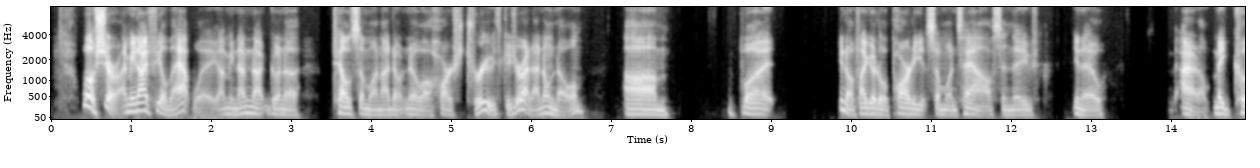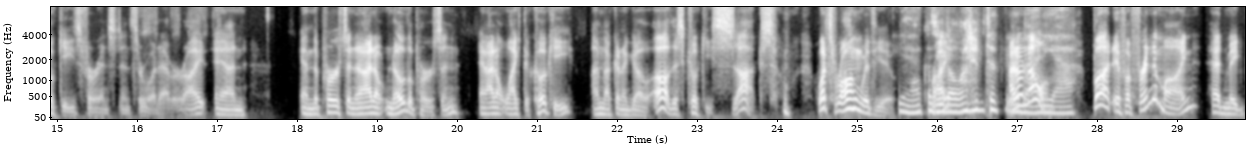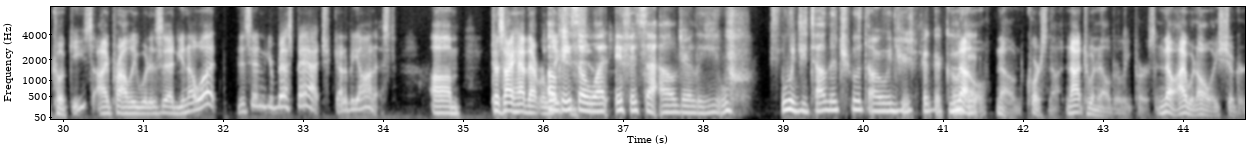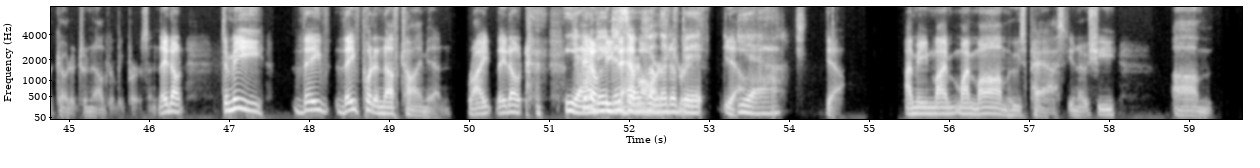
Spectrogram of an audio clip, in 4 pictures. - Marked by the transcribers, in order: other background noise; chuckle; laughing while speaking: "want him"; stressed: "but"; laughing while speaking: "wo"; chuckle
- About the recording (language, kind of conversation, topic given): English, unstructured, What does honesty mean to you in everyday life?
